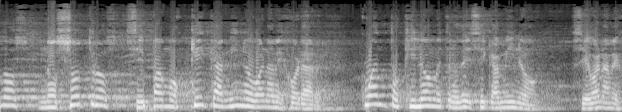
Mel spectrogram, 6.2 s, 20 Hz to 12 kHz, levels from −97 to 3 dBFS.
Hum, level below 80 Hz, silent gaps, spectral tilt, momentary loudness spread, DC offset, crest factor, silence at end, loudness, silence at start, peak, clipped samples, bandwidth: none; -44 dBFS; none; -6.5 dB/octave; 6 LU; under 0.1%; 10 dB; 0 s; -10 LUFS; 0 s; 0 dBFS; 2%; 10.5 kHz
